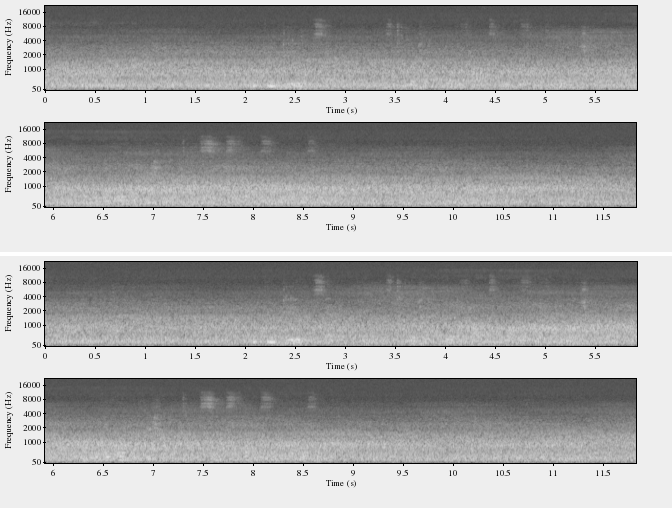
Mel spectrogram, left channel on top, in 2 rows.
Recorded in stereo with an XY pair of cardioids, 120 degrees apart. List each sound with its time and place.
2.0 s a man speaking: 5° right, 9.5 m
